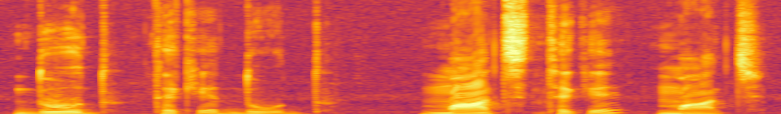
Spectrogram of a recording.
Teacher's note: শব্দের আদিতে শ্বাসাঘাতের ফলে শব্দের শেষে অবস্থিত মহাপ্রাণ ধ্বনি স্বল্পপ্রাণ উচ্চারিত হয়।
